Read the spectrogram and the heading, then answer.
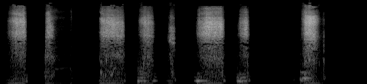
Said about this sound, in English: E-squared de-esser is different. It actually chops the input signal up into two separate paths and processes these paths completely independently. So if we listen to the first path, we'll hear just the sibilants.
